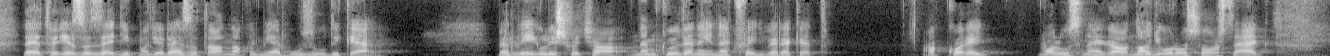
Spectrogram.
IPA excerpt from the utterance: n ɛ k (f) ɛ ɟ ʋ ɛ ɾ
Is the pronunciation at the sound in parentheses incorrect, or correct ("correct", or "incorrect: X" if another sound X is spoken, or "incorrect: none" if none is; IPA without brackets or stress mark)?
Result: correct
